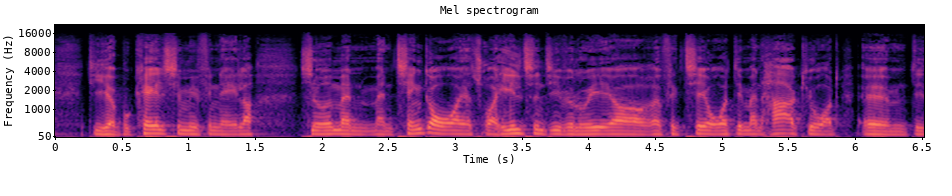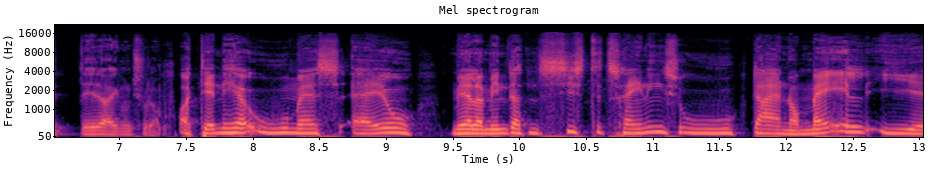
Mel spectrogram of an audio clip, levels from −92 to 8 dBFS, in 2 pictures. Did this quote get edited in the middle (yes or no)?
yes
